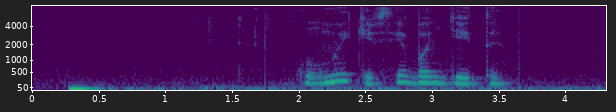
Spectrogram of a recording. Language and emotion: Russian, neutral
